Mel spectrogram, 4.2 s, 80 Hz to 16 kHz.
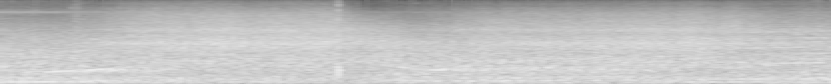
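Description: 2003 Ford Mustang Cobra's supercharged 4.6-litre V8 accelerating hard, heard from the open cabin of the convertible with the top down, largely buried under a loud steady rush of wind. A faint rising whine climbs, breaks off about two seconds in, and climbs again.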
